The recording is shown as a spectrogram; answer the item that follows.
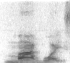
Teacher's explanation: Eu tenho o fonema O representando a semivogal U e a vogal A. Como ela é tônica, e só são dois encontros vocálicos, eu tenho um ditongo oral crescente.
